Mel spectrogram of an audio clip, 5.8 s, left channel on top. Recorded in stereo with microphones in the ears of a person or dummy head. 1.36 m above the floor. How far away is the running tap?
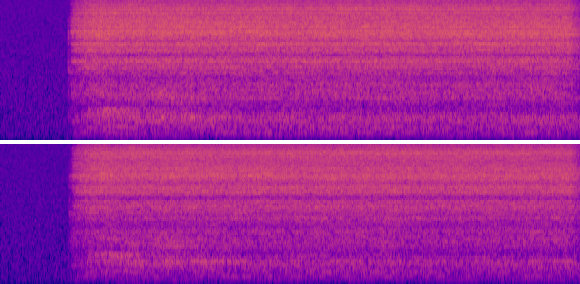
About 3 m.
